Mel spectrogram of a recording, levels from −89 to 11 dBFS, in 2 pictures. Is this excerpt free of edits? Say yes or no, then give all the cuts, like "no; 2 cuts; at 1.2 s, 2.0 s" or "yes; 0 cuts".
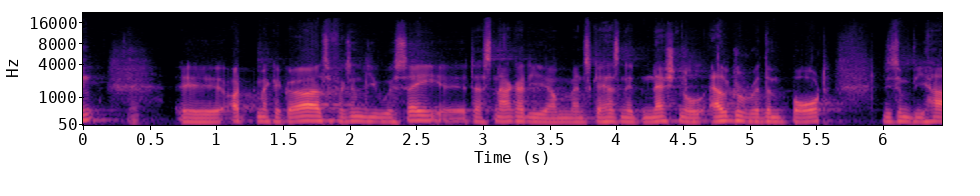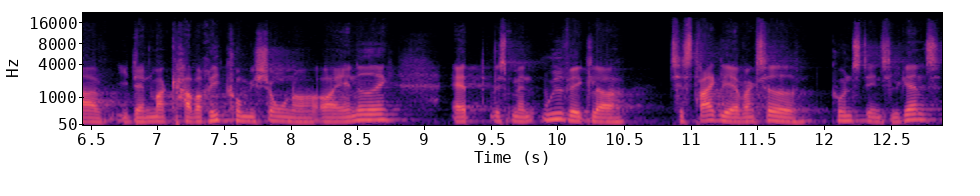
no; 2 cuts; at 1.3 s, 9.5 s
